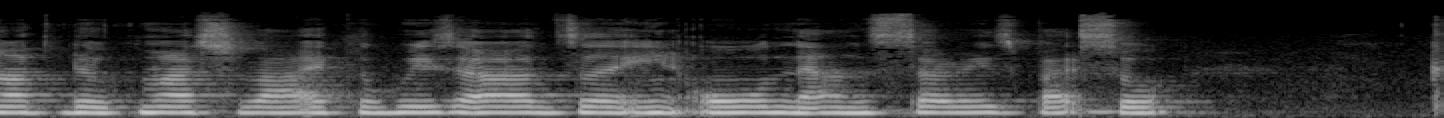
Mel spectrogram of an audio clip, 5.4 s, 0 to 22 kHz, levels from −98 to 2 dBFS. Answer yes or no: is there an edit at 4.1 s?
yes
